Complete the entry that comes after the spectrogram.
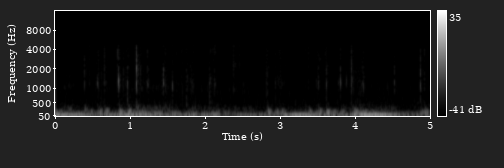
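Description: Rapid, irregular keystrokes on a computer keyboard while code is typed in a Kotlin programming lesson, close and steady, with no talking over them.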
